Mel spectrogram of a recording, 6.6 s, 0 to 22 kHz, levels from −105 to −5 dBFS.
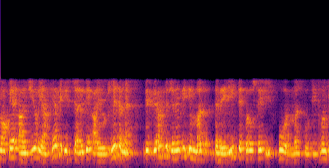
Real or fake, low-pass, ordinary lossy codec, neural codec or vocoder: fake; 3.6 kHz; none; autoencoder, 48 kHz, 32 numbers a frame, DAC-VAE, trained on Japanese speech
